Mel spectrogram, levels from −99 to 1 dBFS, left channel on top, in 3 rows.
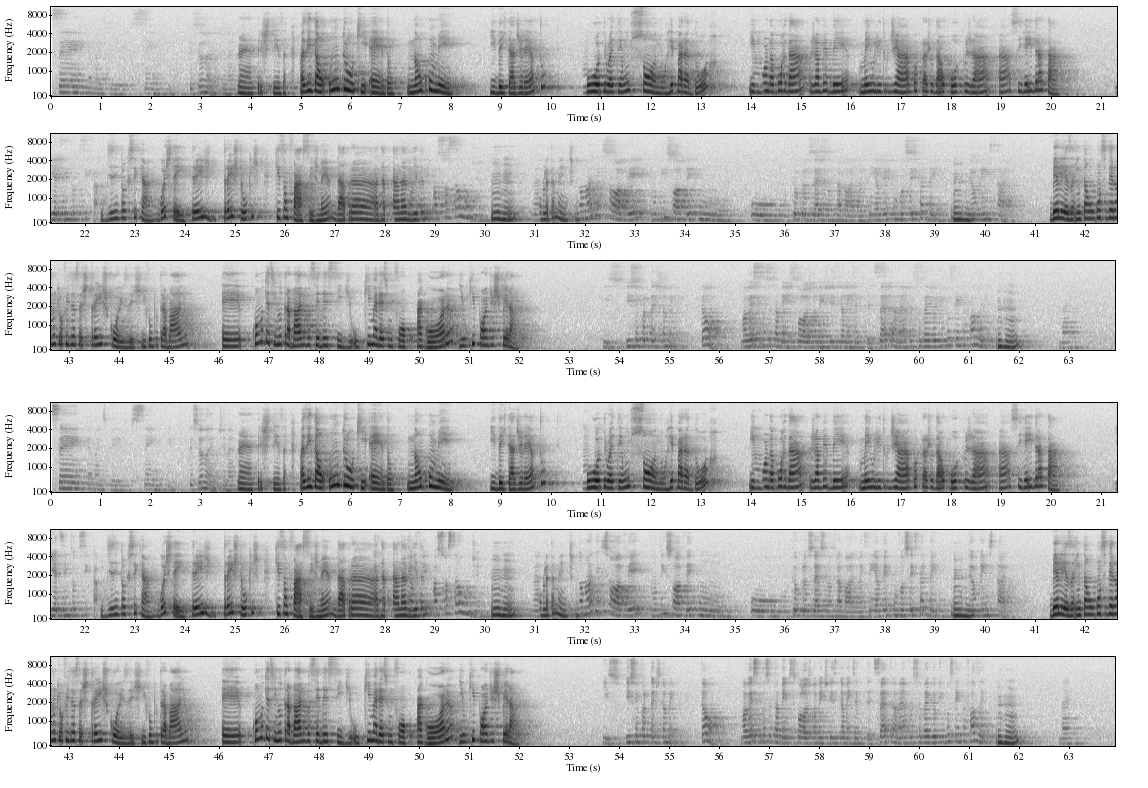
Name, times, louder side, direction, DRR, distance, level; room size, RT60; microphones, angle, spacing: voice 1, 0.0-2.5 2.8-3.7 10.6-11.1 14.0-14.6 21.3-22.2 27.7-28.0 28.3-30.0 30.9-31.1 31.6-34.8 35.3-39.1 39.5-40.4 45.2-45.5 53.7-55.1 55.6-55.9 56.4-61.3 62.8-63.0, right 1 dB, 70° right, 3 dB, 3.5 m, -40 dB
voice 2, 3.7-4.7 5.0-8.0 8.8-9.9 10.7-13.3 14.0-20.2 22.3-28.8 30.1-30.6 31.1-31.9 39.3-39.8 41.3-45.4 46.0-46.4 46.7-52.0 61.6-62.0, right 1 dB, 15° right, 10 dB, 0.6 m, -20 dB
26.0 x 16.5 x 9.3 m, 1.3 s
head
